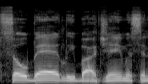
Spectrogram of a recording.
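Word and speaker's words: JMSN: It's pronounced Jameson, or maybe I'm just making that up in my head, but beat was hard, record was hard.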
